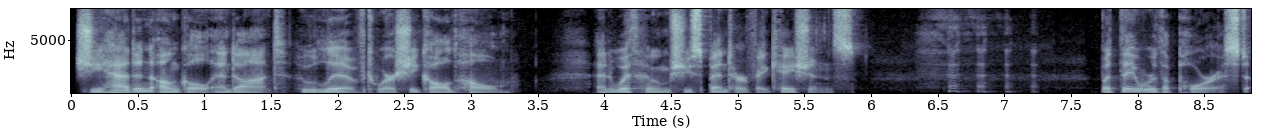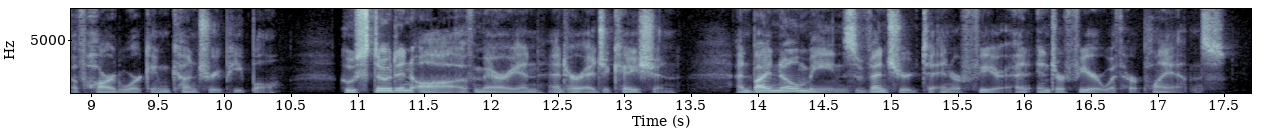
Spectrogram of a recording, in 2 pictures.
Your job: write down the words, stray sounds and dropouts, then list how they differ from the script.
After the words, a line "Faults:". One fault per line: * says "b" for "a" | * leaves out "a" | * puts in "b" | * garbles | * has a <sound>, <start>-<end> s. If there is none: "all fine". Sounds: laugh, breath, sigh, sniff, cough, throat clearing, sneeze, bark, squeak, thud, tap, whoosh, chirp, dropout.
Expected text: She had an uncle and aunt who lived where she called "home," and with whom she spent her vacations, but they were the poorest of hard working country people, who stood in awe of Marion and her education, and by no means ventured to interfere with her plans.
She had an uncle and aunt who lived where she called "home," and with whom she spent her vacations, but they were the poorest of hard working country people, who stood in awe of Marion and her education, and by no means ventured to interfere interfere with her plans.
Faults:
* has a laugh, 6.3-7.3 s
* puts in "interfere"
